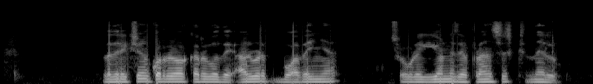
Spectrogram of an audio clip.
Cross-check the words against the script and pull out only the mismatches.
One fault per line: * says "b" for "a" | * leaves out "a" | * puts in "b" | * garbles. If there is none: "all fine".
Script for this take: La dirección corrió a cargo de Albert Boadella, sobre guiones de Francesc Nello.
all fine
